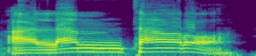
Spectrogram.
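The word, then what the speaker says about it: أَلَمْ تَرَ: Ketika mim ketemu tak, harusnya dibaca jelas.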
